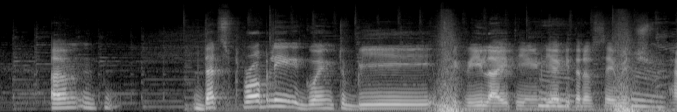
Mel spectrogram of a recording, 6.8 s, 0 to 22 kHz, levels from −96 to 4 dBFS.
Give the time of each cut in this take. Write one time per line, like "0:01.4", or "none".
0:04.4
